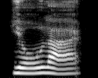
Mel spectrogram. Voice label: "由来", Chinese

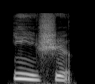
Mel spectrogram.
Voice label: "意识", Chinese

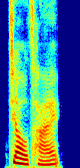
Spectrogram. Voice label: "教材", Chinese

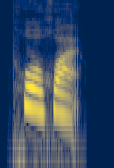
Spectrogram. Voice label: "破坏", Chinese

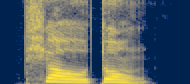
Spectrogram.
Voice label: "跳动", Chinese

